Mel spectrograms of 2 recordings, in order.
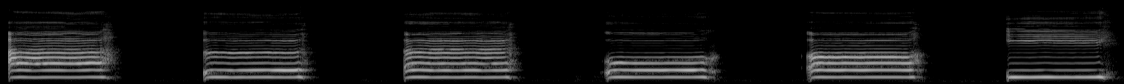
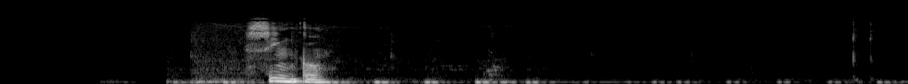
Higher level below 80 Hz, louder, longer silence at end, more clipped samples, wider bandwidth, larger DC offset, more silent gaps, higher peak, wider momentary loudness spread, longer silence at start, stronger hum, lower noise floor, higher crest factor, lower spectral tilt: second, under -90 dBFS vs -58 dBFS; second, -26 LUFS vs -19 LUFS; second, 0.15 s vs 0.3 s; neither; first, 16 kHz vs 9.2 kHz; neither; neither; second, -10 dBFS vs -4 dBFS; second, 13 LU vs 27 LU; second, 0.1 s vs 1.75 s; neither; first, -75 dBFS vs -67 dBFS; about the same, 18 dB vs 20 dB; second, -2 dB/octave vs -5.5 dB/octave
